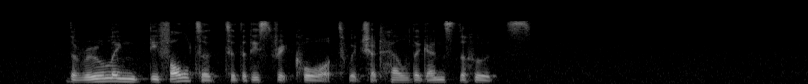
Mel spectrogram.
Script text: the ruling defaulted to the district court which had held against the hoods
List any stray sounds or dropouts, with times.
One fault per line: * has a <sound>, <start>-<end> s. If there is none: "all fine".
all fine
